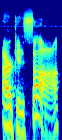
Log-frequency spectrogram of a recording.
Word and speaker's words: Arkansas: However, if you don't pronounce the name of the state correctly, which is Arkansas, the S is silent at the end, you can be arrested.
